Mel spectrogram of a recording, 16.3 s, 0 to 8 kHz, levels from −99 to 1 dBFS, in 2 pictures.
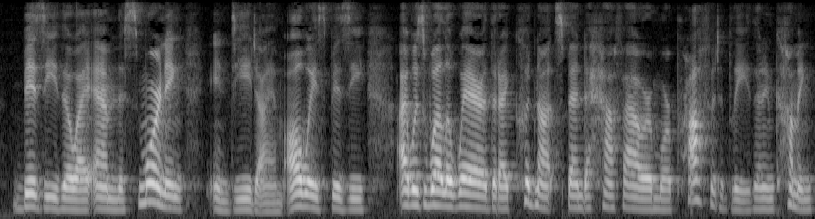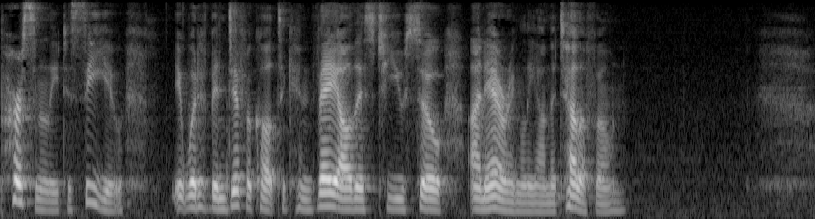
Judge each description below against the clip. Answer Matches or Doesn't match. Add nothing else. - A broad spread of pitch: Doesn't match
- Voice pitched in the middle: Matches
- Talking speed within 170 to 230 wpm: Matches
